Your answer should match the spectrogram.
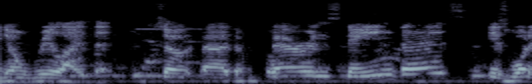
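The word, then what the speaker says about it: Berenstain: realize it so the baron stain Bez is what it's called but everyone grew up thinking it was called the baron Stein Bez it's Baron stain and everyone thinks it's baronin Bez so the theory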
